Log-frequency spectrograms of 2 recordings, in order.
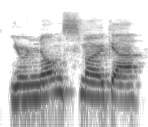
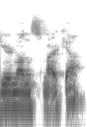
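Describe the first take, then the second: First: It is said in a lively, excited tone. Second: It is said in a flat, bored monotone. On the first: The asker is enthusiastic and engaged. The speaker calls it right. "did you pick up on the change in my tonality then? Like I, I get more excited" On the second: The asker is uninterested and disengaged. The speaker calls it wrong. "If I if I'm really bored with it, or I'm really sort of um, monotone with it"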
